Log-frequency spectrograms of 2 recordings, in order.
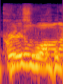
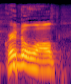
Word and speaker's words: Grindelwald: I think it's Grindelwald. – Or Grindelwald. – You said Griswold. – I'm sorry. – I'm like, Clark Griswold? – I totally said it wrong. Grindelwald.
